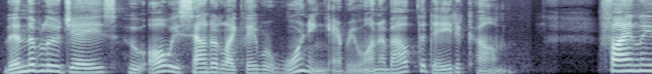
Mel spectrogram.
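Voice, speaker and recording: A woman reading a scripted children's story as a storybook narrator, in an expressive manner. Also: deep voice.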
